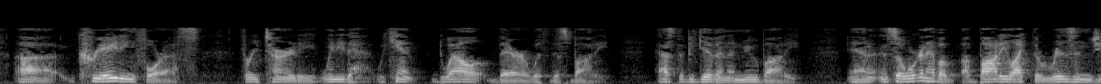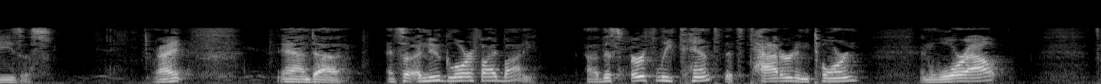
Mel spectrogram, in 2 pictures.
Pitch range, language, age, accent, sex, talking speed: 105-150 Hz, English, 40-59, American, male, 160 wpm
